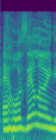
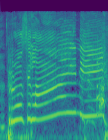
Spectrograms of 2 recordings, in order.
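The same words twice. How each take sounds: First: Said in the usual way. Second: Put-on Roselaine shouted high and slow in a German accent; german accent portuguese. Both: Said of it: "minha mãe tem sotaque alemão".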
